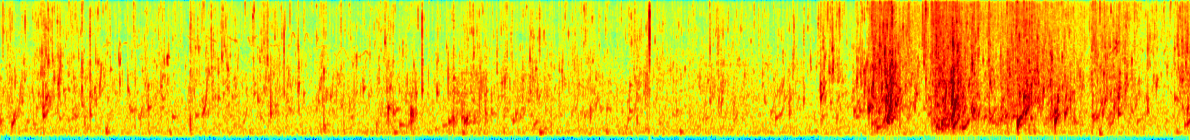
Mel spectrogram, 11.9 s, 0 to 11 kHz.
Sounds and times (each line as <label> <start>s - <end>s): Gentle waves lapping 8.2s - 11.9s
